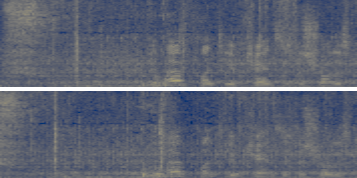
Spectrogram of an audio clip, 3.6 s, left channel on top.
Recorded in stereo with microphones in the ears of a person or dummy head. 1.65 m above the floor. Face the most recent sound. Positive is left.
turn(degrees=20)  # may be behind; listen again after turning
